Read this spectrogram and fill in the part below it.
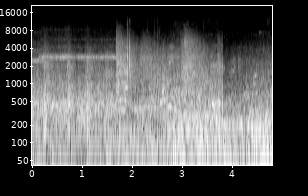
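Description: A subway train rumbles and screeches past close by.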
